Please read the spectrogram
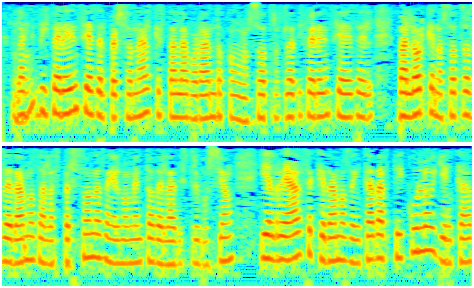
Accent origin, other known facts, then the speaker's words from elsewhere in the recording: Ecuador; resaltar el esfuerzo de mi pueblo ecuatoriano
